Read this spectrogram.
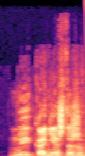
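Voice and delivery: usual speaking voice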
